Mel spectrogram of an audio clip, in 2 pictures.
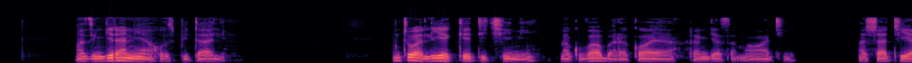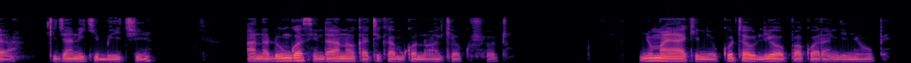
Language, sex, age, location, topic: Swahili, male, 18-24, Kisumu, health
